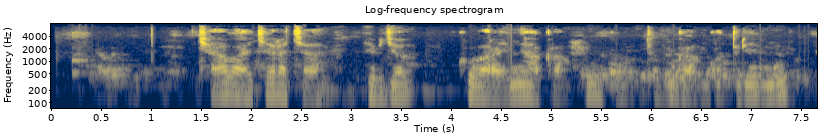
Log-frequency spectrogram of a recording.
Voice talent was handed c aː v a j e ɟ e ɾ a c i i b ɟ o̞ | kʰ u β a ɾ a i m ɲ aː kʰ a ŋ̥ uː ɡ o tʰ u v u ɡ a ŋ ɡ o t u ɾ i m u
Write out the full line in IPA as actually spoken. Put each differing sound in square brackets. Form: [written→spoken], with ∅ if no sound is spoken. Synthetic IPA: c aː [v→β] a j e [ɟ→c] e ɾ a c [i→a] i b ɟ o̞ | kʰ u β a ɾ a i m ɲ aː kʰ a ŋ̥ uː [ɡ→k] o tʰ u v u ɡ a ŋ ɡ o t u ɾ i m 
